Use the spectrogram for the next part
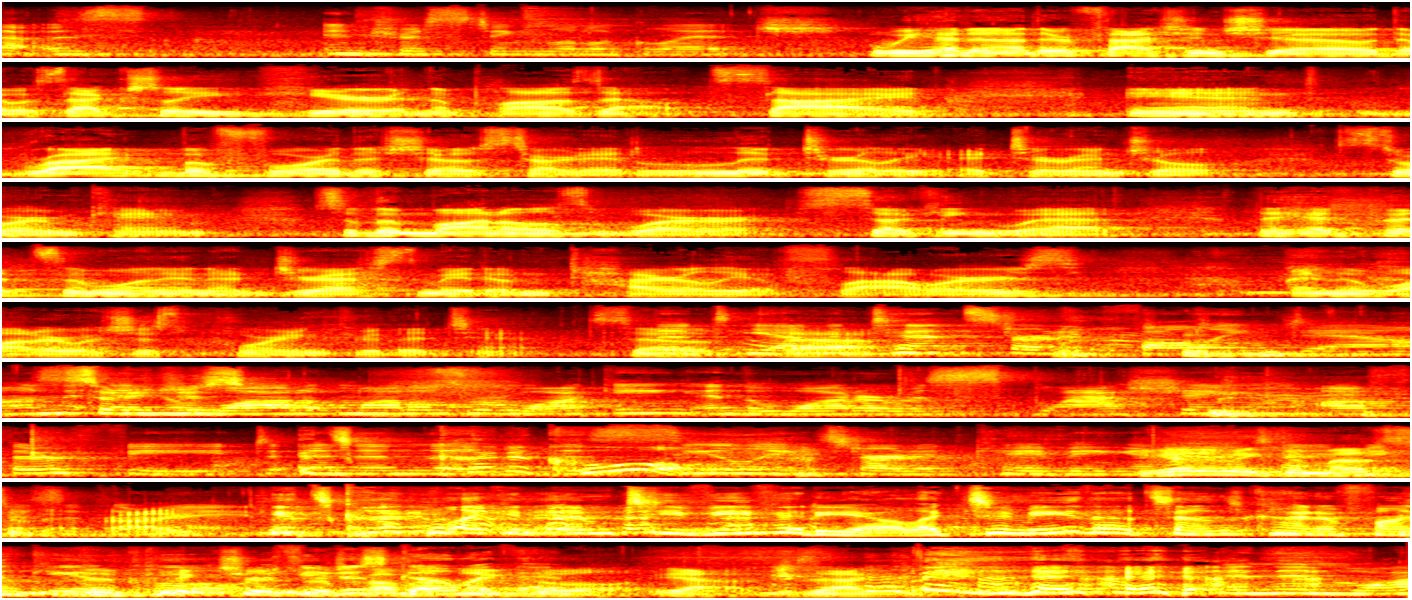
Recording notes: Live at TOOTSIES. We had the pleasure of recording live at one of our favorite neighborhood boutiques, Tootsies.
